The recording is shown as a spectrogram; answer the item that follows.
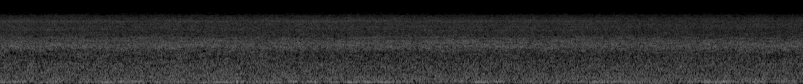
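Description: Steady, even outdoor hiss with no distinct events, unchanging in level throughout.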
